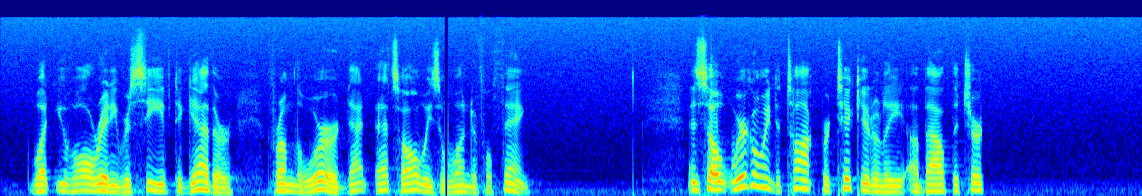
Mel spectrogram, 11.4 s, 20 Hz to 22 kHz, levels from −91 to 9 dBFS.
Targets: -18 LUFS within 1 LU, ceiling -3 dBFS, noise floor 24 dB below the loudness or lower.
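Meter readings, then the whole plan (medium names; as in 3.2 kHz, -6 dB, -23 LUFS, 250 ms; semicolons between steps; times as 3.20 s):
dropouts 1; longest dropout 36 ms; noise floor -49 dBFS; noise floor target -52 dBFS; loudness -27.5 LUFS; peak level -10.5 dBFS; loudness target -18.0 LUFS
-> interpolate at 4.44 s, 36 ms; noise print and reduce 6 dB; trim +9.5 dB; peak limiter -3 dBFS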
